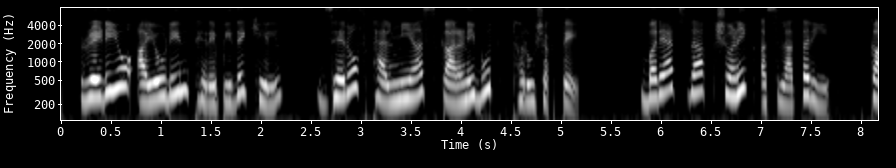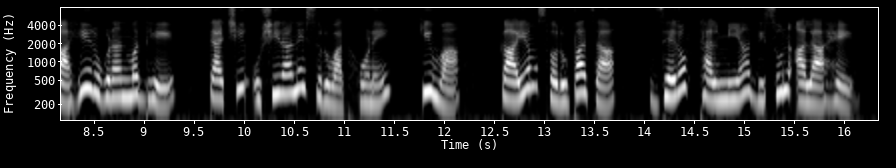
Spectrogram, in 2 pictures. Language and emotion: Marathi, neutral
